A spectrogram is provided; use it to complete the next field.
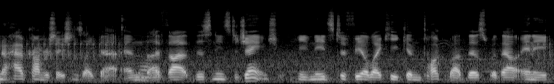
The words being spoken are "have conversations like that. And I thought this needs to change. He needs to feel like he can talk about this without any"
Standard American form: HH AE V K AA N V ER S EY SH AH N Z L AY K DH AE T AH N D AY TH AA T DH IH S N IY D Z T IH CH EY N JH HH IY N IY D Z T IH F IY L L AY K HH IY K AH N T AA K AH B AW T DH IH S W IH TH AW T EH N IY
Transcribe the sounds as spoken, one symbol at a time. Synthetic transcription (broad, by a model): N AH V K AA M V ER S EY SH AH N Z L AY K DH AE T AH N AY TH AA T DH IH S N IY D Z T IH CH EY N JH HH IY N IY D Z T IH F IY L L AY K HH IY K AH N T AA K AH B AW T DH IH S W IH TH AW T EH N IY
